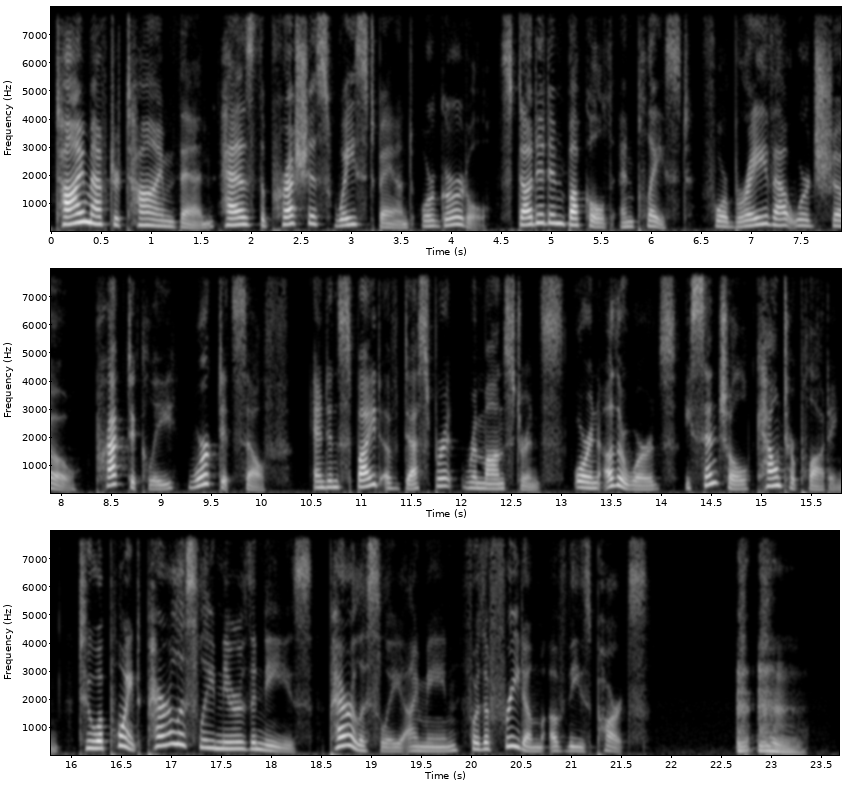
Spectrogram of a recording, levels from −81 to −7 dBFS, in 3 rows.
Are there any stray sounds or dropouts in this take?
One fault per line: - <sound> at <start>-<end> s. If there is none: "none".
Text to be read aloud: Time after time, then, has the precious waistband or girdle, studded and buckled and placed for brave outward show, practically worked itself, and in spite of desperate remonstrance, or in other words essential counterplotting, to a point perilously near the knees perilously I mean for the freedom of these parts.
- throat clearing at 22.6-23.4 s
